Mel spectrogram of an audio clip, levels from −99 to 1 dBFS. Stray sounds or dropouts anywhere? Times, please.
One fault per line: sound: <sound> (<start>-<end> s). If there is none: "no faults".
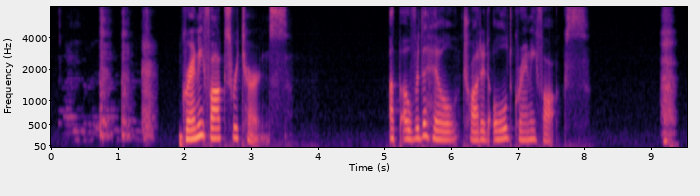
sound: cough (0.1-1.6 s)
sound: breath (9.1-9.4 s)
